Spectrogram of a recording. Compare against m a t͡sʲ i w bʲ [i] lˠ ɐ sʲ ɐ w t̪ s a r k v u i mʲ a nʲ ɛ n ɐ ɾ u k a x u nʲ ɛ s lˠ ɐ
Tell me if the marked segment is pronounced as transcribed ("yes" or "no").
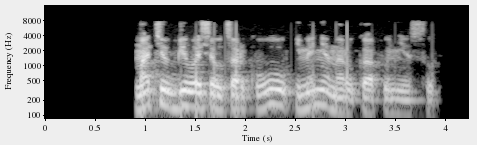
yes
